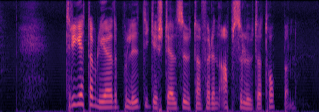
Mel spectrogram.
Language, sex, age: Swedish, male, 19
